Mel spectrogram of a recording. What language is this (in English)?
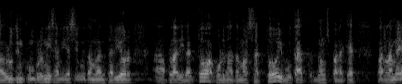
Catalan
